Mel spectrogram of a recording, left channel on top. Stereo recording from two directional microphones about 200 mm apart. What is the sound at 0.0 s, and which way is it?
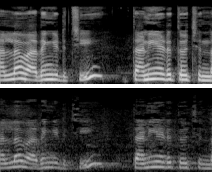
A woman's voice, 55° left (ahead or behind).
